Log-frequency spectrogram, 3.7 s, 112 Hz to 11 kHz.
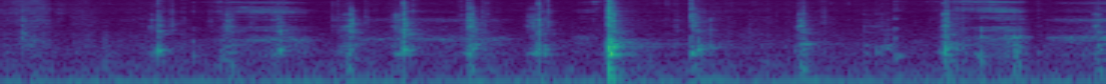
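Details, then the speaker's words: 2014 Honda Odyssey with both hub bearings already replaced without curing the noise: quiet, rhythmic ticking, a few clicks a second, traced to a worn axle intermediate shaft bearing. "I think they are they are replacing the wrong bearings. And that's a axle shift bearing which is probably been completely gone out of here."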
